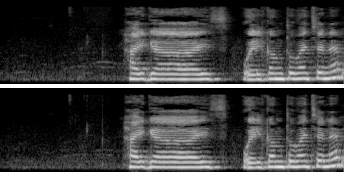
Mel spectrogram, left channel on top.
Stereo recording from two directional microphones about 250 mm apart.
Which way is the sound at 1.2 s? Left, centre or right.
Right.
